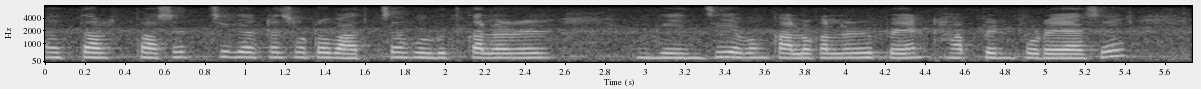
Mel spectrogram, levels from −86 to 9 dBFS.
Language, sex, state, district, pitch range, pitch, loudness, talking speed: Bengali, female, Karnataka, Bangalore, 235-260 Hz, 245 Hz, -16 LUFS, 180 wpm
